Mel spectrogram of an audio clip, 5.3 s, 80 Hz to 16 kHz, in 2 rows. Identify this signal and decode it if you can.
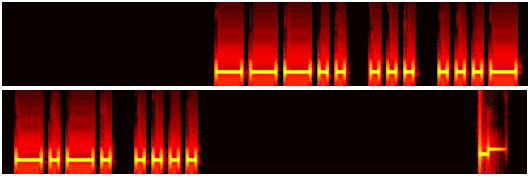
Morse code, heard as a keyed tone, about 29 wpm, 700 Hz. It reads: 8SVCH
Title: Code Groups - 5 Letter:Numbers - 28wpm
